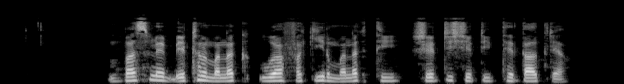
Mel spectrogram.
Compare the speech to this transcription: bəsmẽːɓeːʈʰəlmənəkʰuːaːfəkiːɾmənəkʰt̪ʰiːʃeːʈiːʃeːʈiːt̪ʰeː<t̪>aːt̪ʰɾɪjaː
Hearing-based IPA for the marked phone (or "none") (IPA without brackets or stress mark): t̪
